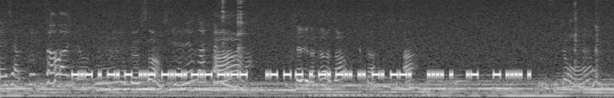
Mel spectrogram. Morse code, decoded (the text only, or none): KENTUCKY ATTENDING HE A THE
